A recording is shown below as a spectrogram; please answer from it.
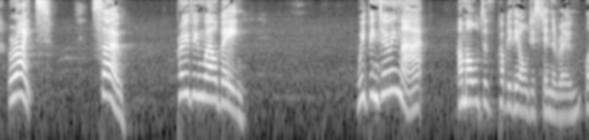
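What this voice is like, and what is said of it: West Midlands regional accent. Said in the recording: “Welcome to the West Midlands. I'm homegrown, so if you need to have subtitles, wave at me now if you don't understand the accent”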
